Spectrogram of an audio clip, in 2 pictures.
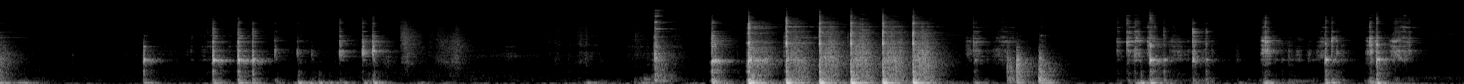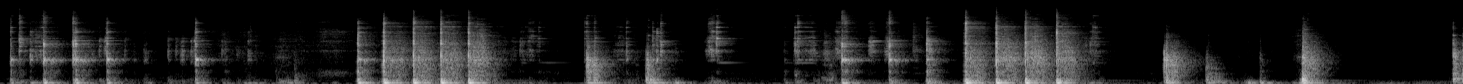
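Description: Hammer blows on a drift punch driving an old wheel bearing out of a Yamaha Virago 1000's cast aluminum wheel hub. The blows come in quick runs of about four or five a second with short pauses between, each one ringing. The punch is tapping around to catch the lip of the bearing's inner race.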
